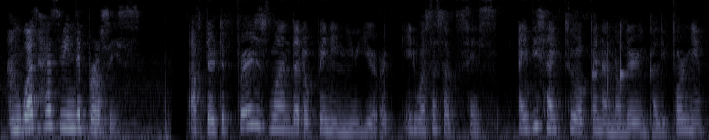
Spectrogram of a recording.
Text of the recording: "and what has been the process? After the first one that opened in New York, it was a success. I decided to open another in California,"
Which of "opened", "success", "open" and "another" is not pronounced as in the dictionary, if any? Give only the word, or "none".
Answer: opened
